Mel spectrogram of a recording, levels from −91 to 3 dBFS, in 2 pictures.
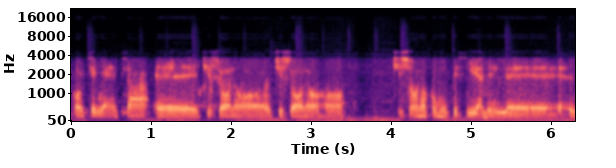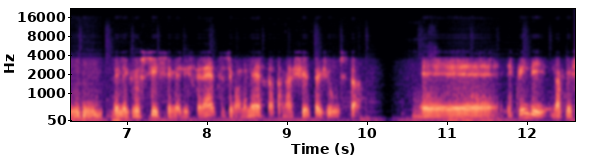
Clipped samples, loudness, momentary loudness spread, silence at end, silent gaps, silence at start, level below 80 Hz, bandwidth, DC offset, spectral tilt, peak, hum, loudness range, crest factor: under 0.1%; -18 LUFS; 8 LU; 0 s; none; 0 s; -44 dBFS; 5 kHz; under 0.1%; -7 dB/octave; -2 dBFS; none; 3 LU; 16 dB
